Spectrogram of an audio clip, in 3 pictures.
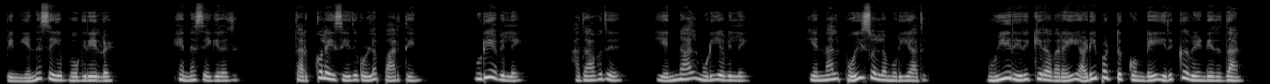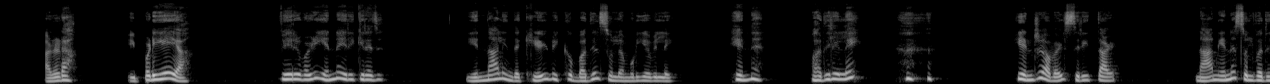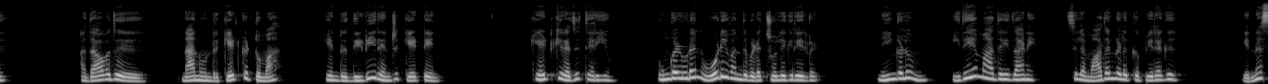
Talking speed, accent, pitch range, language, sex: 100 wpm, native, 180-230 Hz, Tamil, female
